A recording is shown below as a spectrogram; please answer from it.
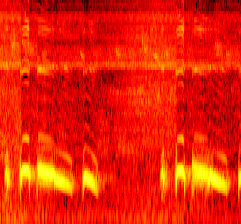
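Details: Spotted dove used as a decoy, its proper crowing voice played for daily voice training; two low coo phrases, each with a short note, a paired coo, a long sliding croo and an end note, plus a faint steady high whine.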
